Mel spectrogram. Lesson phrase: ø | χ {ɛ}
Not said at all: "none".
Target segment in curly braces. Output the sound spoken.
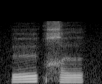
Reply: ə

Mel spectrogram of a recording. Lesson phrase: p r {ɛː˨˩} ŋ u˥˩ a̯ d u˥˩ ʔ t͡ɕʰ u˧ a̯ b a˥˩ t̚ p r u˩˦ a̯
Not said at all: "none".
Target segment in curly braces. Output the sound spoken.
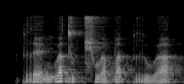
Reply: ɛː˧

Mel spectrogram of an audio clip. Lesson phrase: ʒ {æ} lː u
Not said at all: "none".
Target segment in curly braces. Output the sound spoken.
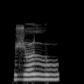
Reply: œ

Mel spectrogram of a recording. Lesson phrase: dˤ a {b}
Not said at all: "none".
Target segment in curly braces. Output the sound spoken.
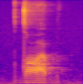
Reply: b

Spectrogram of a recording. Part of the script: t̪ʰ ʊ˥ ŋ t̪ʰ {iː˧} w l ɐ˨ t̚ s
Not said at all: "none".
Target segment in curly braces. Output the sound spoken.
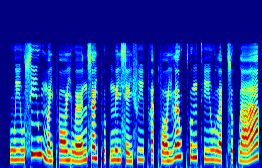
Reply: iː˧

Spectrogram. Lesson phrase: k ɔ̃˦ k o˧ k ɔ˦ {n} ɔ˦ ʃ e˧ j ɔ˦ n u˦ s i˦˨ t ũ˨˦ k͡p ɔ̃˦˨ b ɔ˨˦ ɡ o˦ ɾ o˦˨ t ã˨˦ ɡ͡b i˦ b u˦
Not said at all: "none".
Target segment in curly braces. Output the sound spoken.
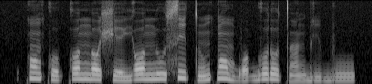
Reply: n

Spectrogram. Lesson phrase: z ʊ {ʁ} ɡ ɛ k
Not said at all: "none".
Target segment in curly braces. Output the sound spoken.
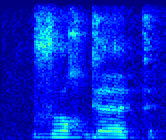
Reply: ʁ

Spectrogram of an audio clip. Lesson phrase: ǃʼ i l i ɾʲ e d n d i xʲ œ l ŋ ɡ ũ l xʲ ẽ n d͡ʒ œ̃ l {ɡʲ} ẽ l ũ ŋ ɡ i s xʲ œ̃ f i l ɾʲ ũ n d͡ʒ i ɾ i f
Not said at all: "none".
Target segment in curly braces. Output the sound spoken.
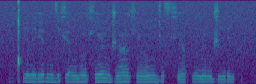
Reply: xʲ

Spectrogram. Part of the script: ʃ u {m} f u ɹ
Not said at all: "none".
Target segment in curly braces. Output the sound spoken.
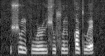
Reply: n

